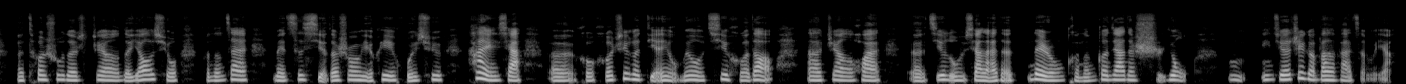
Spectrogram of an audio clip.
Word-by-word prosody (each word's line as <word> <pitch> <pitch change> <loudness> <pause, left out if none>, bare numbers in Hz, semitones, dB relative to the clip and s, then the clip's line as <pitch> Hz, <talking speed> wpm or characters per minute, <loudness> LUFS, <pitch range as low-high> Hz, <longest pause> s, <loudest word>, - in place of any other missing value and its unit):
呃， 185 - -1
特 215 +4 -1
殊 220 0 -3
的 195 -2 +2 0.2
这 210 - -1
样 190 -2 +2
的 165 -2 0
要 215 +5 +3
求， 180 -6 -2 0.3
可 175 - -4
能 180 +1 -1
在 210 0 +2 0.2
每 185 -2 0
次 210 +4 -3
写 210 - -2
的 185 +1 +2
时 195 - -7
候 205 -1 +3
也 175 -3 +1
可 220 - -2
以 200 - +3
回 175 -3 -1
去 210 +1 -2 0.2
看 255 -8 +5
一 - - 0
下， 185 -2 +3 0.2
呃， 175 0 0
和 180 -3 -3
和 195 0 0
这 255 +5 -1
个 230 -3 +3
点 190 -3 0
有 180 - 0
没 190 - -3
有 205 -2 +3
契 200 +5 -2
合 185 -4 -2
到。 205 +1 +2 0.3
那 190 0 +2
这 195 +2 -4
样 195 -2 +3
的 180 - -1
话， 185 -2 +2 0.3
呃， 165 -1 -1
记 210 - -1
录 190 -3 +1
下 190 - +2
来 170 -2 +4
的 175 +1 -1
内 225 -1 +5
容 180 -1 +2
可 190 -3 -6
能 165 +2 -3
更 215 +2 +1
加 210 0 +4
地 205 -1 0
实 200 - -4
用。 205 -4 +1 0.4
嗯， 210 -3 -5
您 215 - -3
觉 225 0 +2
得 220 - +5
这 280 +4 0
个 220 -3 +2
办 200 -1 +3
法 190 -2 -2
怎 - - -11
么 - - -14
样？ - - -7
195 Hz, 295 characters per minute, -24 LUFS, 185-215 Hz, 0.4 s, 看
